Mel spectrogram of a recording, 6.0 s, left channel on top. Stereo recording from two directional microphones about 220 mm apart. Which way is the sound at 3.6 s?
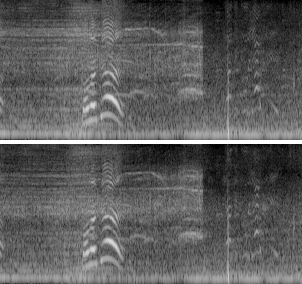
50° left (ahead or behind).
